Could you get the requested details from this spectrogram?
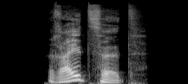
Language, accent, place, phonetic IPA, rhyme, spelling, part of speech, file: German, Germany, Berlin, [ˈʁaɪ̯t͡sət], -aɪ̯t͡sət, reizet, verb, De-reizet.ogg
- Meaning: second-person plural subjunctive I of reizen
